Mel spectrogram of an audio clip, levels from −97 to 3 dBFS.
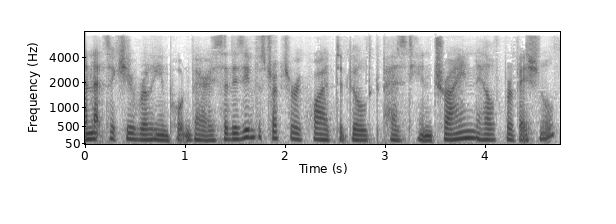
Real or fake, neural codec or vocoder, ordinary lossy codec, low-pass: fake; codec, 16 kHz, about 1 kbps, DyCAST, with the encoder's durations; AAC, 32 kbps; 7.2 kHz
